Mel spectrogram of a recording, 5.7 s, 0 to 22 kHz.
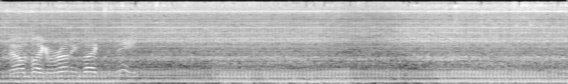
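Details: Honda XL125 Scrambler kick-started with the rusted air cleaner removed, after months of not running; low, even single-cylinder thump at idle, firing steadily without misses; normal idle.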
